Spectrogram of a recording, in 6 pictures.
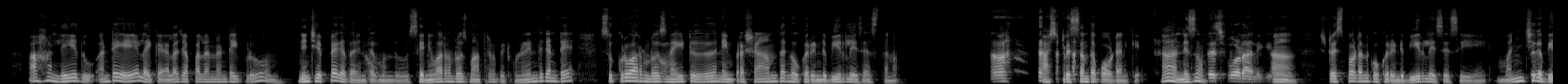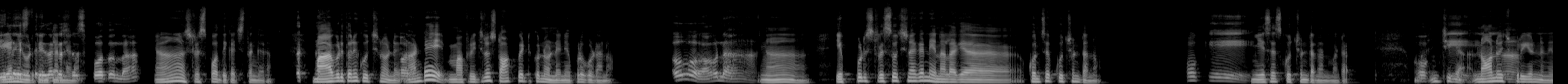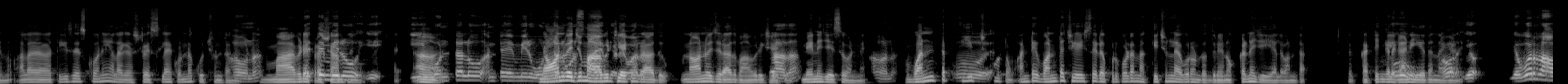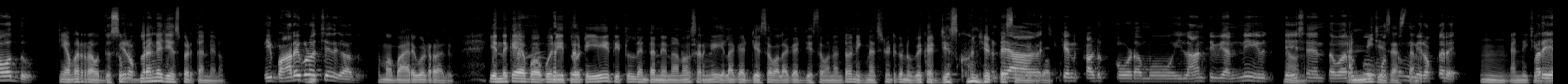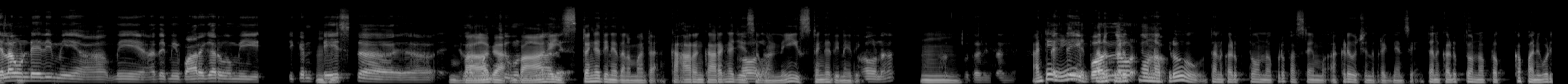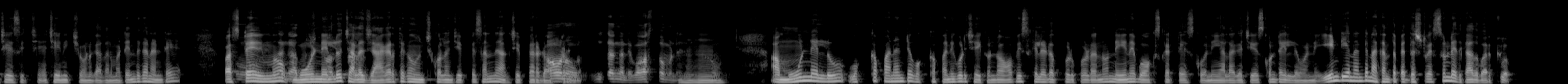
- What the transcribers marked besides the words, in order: in English: "లైక్"; in English: "నైట్"; chuckle; in English: "స్ట్రెస్"; in English: "స్ట్రెస్"; in English: "స్ట్రెస్"; in English: "స్ట్రెస్"; chuckle; in English: "ఫ్రిడ్జ్‌లో స్టాక్"; in English: "నాన్‌వెజ్"; other background noise; in English: "స్ట్రెస్"; in English: "నాన్ వెజ్"; in English: "కిచెన్‌లో"; tapping; chuckle; in English: "కట్"; in English: "కట్"; laughing while speaking: "కట్ జేసుకో"; in English: "కట్"; in English: "టేస్ట్"; in English: "ఫస్ట్ టైమ్"; in English: "ప్రెగ్నెన్సీ"; in English: "ఫస్ట్"; in English: "ఆఫీస్‌కెళ్ళేటప్పుడు"; in English: "వర్క్‌లో"
- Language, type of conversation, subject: Telugu, podcast, ఇంటి పనులు మరియు ఉద్యోగ పనులను ఎలా సమతుల్యంగా నడిపిస్తారు?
